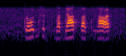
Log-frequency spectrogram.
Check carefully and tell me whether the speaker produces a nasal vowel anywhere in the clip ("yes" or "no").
no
